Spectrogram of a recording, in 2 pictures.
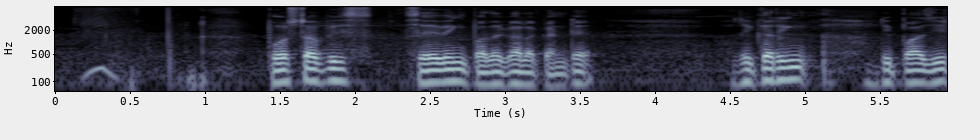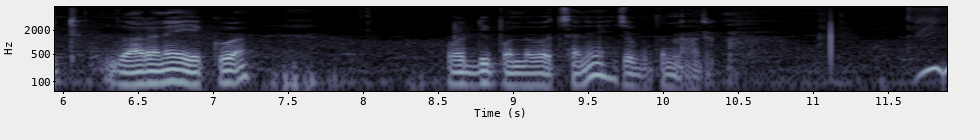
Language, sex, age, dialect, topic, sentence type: Telugu, male, 36-40, Central/Coastal, banking, statement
